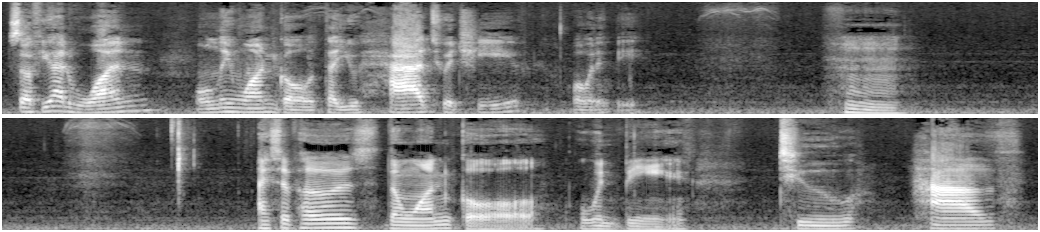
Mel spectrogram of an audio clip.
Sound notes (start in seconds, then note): none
